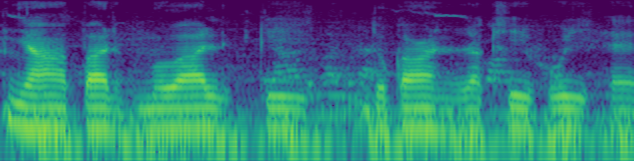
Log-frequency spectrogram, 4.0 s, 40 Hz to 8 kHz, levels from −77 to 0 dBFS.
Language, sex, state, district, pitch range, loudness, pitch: Hindi, male, Madhya Pradesh, Katni, 105-115 Hz, -20 LUFS, 110 Hz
